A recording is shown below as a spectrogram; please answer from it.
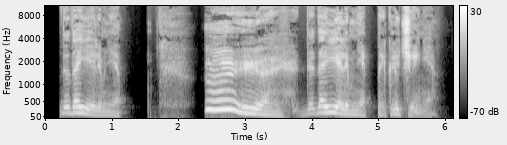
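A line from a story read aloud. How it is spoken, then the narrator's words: Displeased grumble. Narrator (Russian): недовольно буркнула Джилл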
